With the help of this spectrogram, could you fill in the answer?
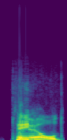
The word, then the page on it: paled: American English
